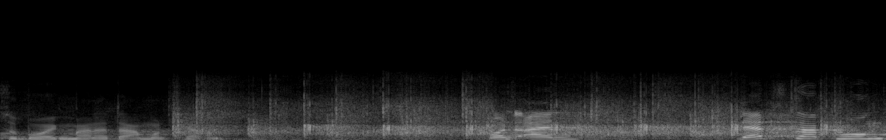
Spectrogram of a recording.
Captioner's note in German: Beifall bei der LINKEN und der SPD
